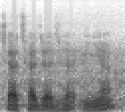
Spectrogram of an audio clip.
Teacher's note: तालव्य, जो तालु से बोले जाते हैं, आपकी जिह्वा ताल पे जाती है, इसमें च वर्ग होते हैं, च छ ज झ इयाँ।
